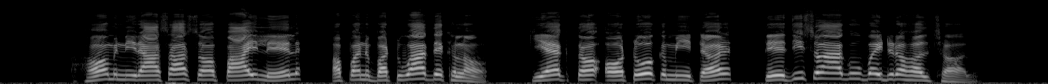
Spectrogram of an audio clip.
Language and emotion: Maithili, sad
